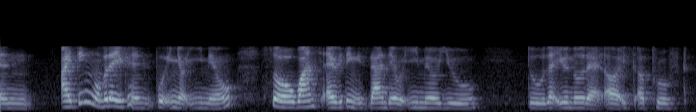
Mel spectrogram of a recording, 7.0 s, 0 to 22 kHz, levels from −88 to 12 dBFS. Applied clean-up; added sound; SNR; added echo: none; none; none; none.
